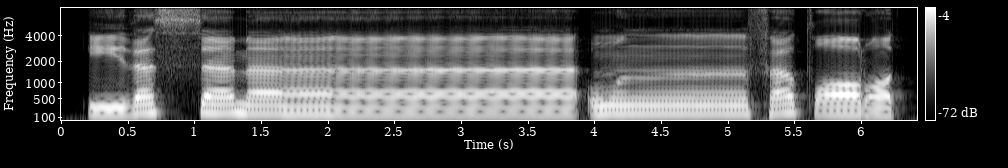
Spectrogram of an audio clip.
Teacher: Stretch letter before hamza in the same word, mad muttaṣil, 4 harakas. · Ta from khussa daghatin qidh, full mouth. Ra with fatha, full mouth.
